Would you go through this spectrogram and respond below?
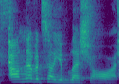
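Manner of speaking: put-on American Southern accent. Praising a dish after asking to use a Southern accent. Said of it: "Can I say this in my Southern accent".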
